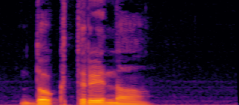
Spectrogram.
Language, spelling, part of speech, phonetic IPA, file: Polish, doktryna, noun, [dɔkˈtrɨ̃na], Pl-doktryna.ogg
